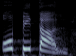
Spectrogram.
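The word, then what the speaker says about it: hôpital: गोस तू डी हॉस्पिटल ओपिताल ओपिताल इट्स जो है वो साइलेंट है तो उसे हम लोग वावेल ही कंसीडर करेंगे और यहां आपका ग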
